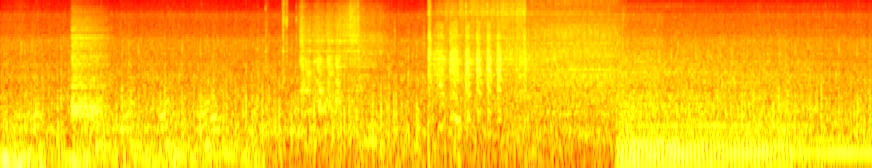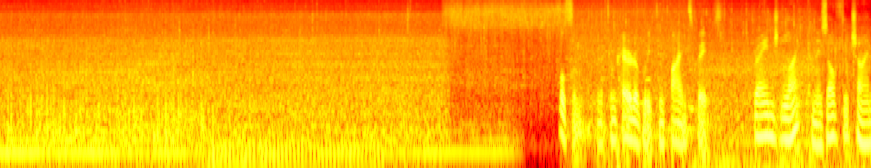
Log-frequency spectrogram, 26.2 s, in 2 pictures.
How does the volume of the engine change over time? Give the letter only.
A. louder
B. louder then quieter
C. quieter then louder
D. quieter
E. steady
B.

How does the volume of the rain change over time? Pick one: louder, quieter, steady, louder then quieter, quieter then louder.
steady.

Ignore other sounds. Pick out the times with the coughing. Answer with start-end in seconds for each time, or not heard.
1.1-1.8.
